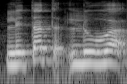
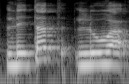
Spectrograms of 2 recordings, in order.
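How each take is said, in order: The two takes are said the same way.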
